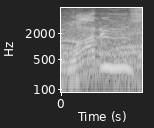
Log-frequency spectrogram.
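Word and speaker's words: laddu: The ladus?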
